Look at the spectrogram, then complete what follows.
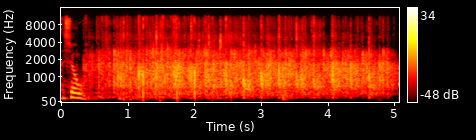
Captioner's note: applause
